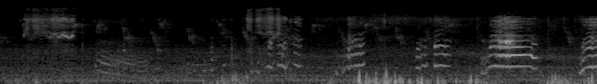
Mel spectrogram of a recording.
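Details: Feral street cats, one shy female that came to sniff the camera and her companion, meowing outdoors: a series of short rising-falling harmonic meows spaced irregularly, growing louder and more frequent toward the end, with faint background noise.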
